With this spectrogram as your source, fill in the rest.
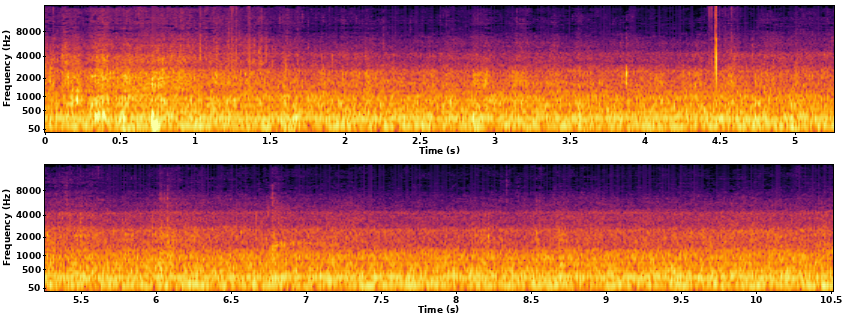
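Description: A swimmer splashes through water nearby.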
